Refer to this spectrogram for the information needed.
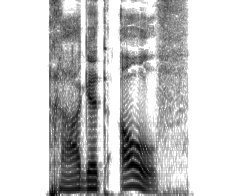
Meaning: second-person plural subjunctive I of auftragen
- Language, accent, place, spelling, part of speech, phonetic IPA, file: German, Germany, Berlin, traget auf, verb, [ˌtʁaːɡət ˈaʊ̯f], De-traget auf.ogg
